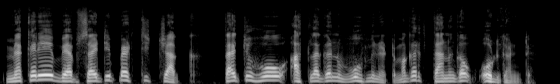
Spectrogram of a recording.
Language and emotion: Kashmiri, neutral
